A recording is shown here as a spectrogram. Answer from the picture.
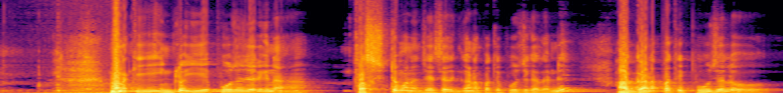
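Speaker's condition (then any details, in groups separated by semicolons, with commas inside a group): No condition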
